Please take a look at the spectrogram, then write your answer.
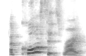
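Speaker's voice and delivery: high, loud know-it-all; bratty girl. Acted. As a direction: brush off the warning. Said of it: "said Violet".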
